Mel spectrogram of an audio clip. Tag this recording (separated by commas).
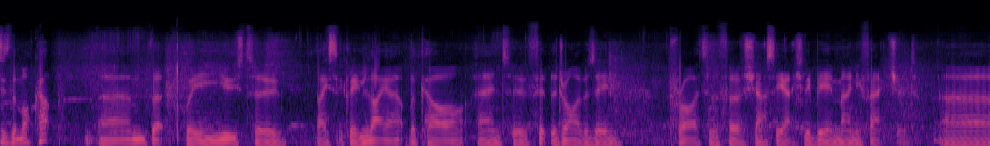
Speech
